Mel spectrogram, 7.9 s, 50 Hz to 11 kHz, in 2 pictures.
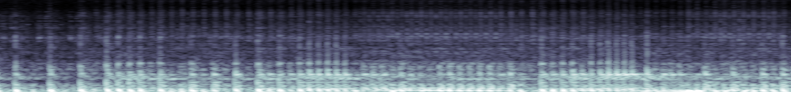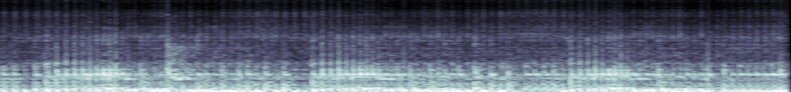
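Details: Honda Supra X 110cc (engine code JN5) after engine teardown, complaint of noisy engine and fouling spark plugs: light ticking, rough rattle on the exhaust beat through the revs, from a worn cylinder liner that should be bored or replaced.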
